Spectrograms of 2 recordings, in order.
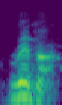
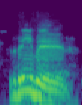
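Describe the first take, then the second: First: The ending is a short, weak schwa. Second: The ending sounds Spanish, with a full vowel. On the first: The speaker calls it right. "you pronounce that schwa at the end" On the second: The speaker calls it wrong. "it sounded quite Spanish"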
